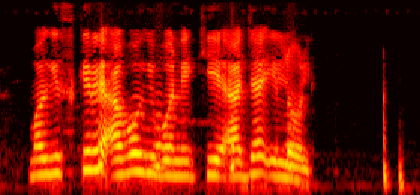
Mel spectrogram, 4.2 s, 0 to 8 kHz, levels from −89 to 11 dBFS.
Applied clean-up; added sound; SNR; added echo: neural mask model RNNoise.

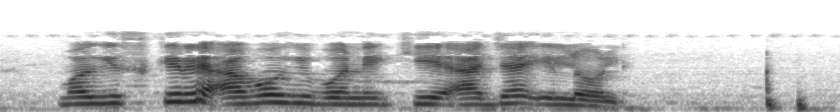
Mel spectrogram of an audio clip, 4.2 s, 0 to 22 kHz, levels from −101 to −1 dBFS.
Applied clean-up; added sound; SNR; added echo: none; none; none; none.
